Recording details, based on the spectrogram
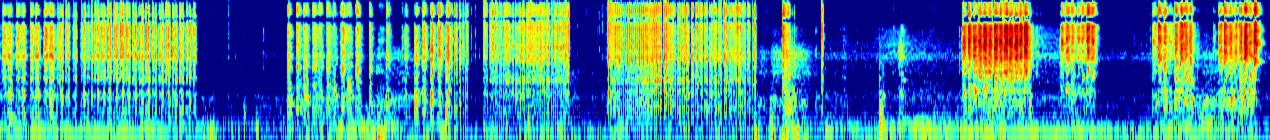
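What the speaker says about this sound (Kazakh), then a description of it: "Мынандай қарапайым бір ара тауып аласыздар, темір кесетін." A simple hacksaw cuts through metal tubing in bursts of steady back-and-forth rasping strokes, close and loud, with short pauses between runs.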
